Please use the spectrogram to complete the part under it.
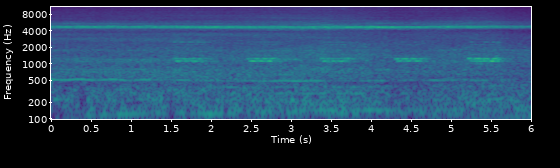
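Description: A motorcycle engine buzzes as it approaches.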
